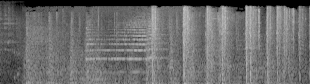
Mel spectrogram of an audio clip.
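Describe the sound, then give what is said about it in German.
Video game gunfire from a man playing a game in his room: a rapid series of sharp, loud shots bursting in irregular volleys, preceded by a brief electronic tonal hum, with a steady low background rumble throughout. “Der Bernhard Stern ist in seinem Zimmer am Gamen.”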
